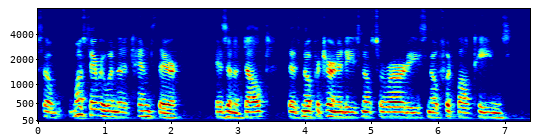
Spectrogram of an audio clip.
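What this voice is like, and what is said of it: American English accent. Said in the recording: “listening to your accent in English, you sound completely American”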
